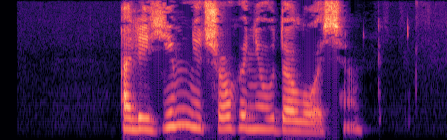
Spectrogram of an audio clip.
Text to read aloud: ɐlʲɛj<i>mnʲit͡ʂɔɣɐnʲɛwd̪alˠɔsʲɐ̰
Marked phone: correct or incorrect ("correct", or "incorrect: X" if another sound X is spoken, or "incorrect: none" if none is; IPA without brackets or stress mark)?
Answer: correct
